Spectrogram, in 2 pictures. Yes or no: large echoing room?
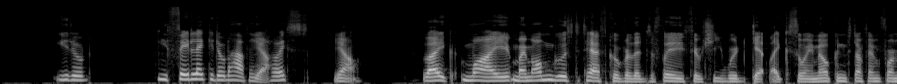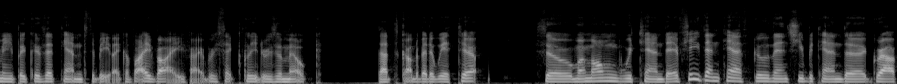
no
